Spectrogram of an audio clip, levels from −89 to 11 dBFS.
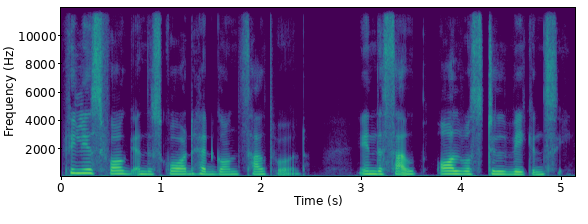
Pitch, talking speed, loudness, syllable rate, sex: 195 Hz, 175 wpm, -20 LUFS, 4.4 syllables/s, female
